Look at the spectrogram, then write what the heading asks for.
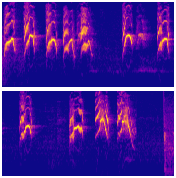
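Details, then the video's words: Female cockatiel summoning a male to mate; clear arched whistled chirps delivered in quick groups of two to four, separated by short silences, with a brief rustle at the end. "CALOPSITA FÊMEA CHAMANDO O MACHO PARA NAMORAR."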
